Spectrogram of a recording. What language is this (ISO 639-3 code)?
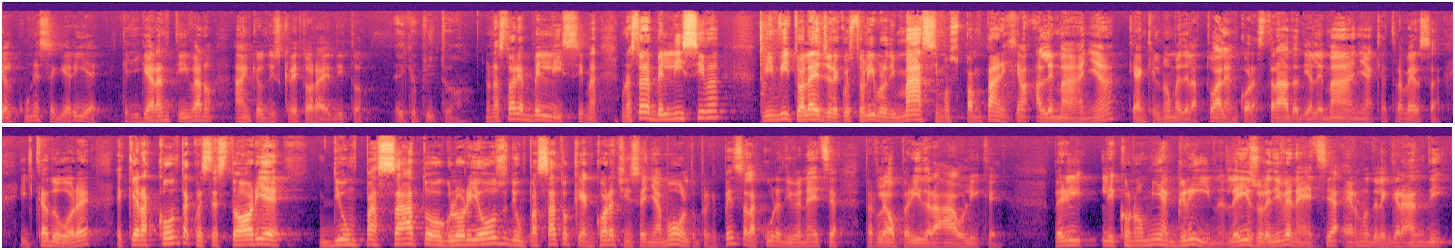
ita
